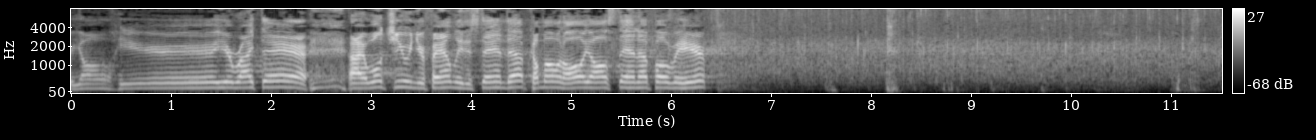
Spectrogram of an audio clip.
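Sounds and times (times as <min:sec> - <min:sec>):
speech: 0:00.0 - 0:06.6
audience clapping: 0:03.3 - 0:11.5.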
